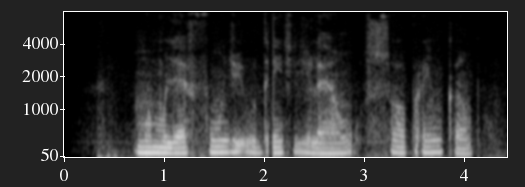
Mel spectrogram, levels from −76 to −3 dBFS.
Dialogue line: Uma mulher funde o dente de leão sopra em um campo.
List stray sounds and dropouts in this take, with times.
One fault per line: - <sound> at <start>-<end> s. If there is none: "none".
- dropout at 2.0-2.1 s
